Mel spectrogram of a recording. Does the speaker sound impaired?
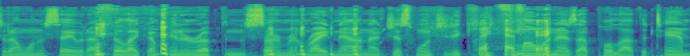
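No.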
